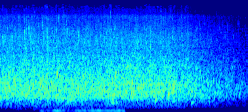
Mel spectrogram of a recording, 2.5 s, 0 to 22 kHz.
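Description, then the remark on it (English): A small river, about a 100-metre walk from a noisy road, flows steadily with a continuous bright rushing and babbling, fairly loud, with a faint low rumble briefly underneath; no voices. “Ahora podemos escuchar un hermoso sonido es el agua de un pequeño río.”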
